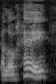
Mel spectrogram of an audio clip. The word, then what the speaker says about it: Elohei: So here on this word Elohei, the accent is on the last syllable.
